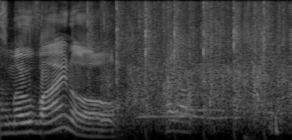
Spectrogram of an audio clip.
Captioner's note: applause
